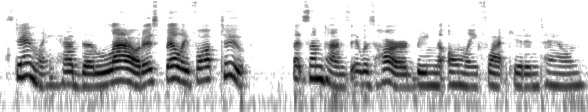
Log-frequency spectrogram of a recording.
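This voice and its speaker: A woman reading a children's story aloud like a teacher, with expressive storytelling. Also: medium pitch, a little slow.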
